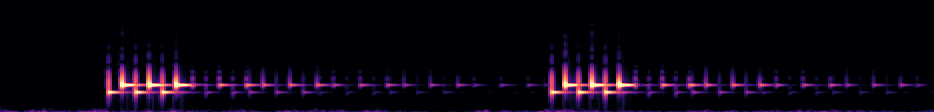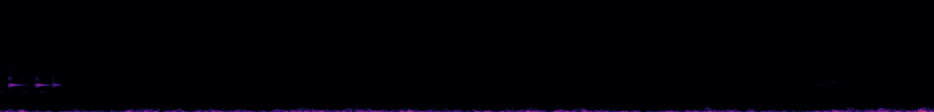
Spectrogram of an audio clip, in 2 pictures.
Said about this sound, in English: Wait, so let me play this ringtone and see if you can hear it, because it shows that you can hear it.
